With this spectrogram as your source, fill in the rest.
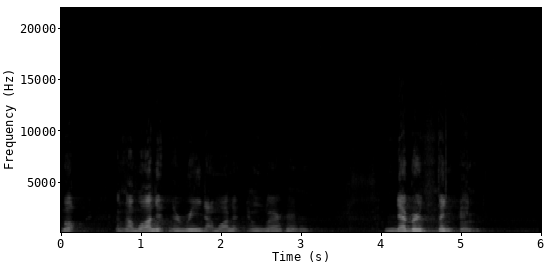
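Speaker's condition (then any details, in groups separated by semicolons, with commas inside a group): Speech impediment; impediment recognizable on radio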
